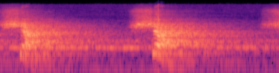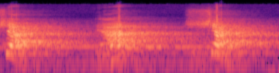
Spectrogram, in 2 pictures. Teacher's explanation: lidah bagian tengah dengan langit-langit bagian atas. Ya, lidah bagian tengah dengan langit-langit bagian atas.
